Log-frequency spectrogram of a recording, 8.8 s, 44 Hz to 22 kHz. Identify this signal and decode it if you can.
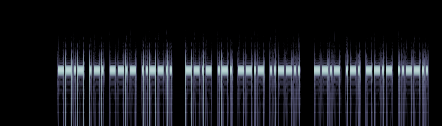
Morse code, heard as a keyed tone, about 30 wpm, 700 Hz. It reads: QRQ? QRQ? QRQ?
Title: Q-Codes Repeated 3x 30wpm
